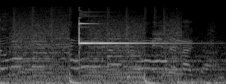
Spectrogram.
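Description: A single bright, bell-like ding about three-quarters of a second in, one clear high tone that rings and fades over about a second, heard over background music.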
